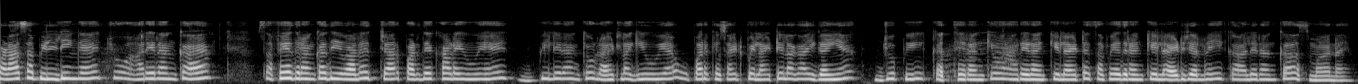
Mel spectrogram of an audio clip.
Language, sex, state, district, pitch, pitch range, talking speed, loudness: Hindi, female, Bihar, Samastipur, 250 Hz, 230-265 Hz, 255 wpm, -16 LUFS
